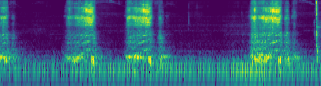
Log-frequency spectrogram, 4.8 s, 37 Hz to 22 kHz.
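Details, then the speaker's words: Yard Machines small engine on a cold, frosty morning (about 33 degrees), choked. Three sluggish cranking bursts about a second apart, dragging without catching; slow, labored cranking. It ran great yesterday but won't start after sitting overnight; owner suspects the battery, not confirmed. "I actually think it's the battery, but this thing ran great yesterday."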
